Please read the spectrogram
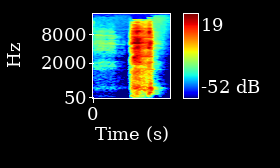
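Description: A single loud sneeze, an abrupt explosive burst of noise lasting under half a second and preceded by a faint, brief breathy intake.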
